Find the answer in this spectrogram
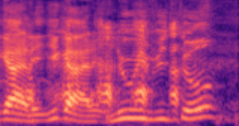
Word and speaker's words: Louis Vuitton: Louis Vuitton, right?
